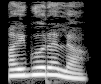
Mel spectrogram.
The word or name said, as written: ಅಯ್ಗೊರಲ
